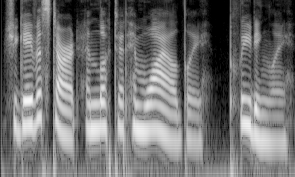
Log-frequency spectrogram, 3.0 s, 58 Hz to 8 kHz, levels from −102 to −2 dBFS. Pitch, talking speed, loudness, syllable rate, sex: 200 Hz, 205 wpm, -17 LUFS, 5.3 syllables/s, female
